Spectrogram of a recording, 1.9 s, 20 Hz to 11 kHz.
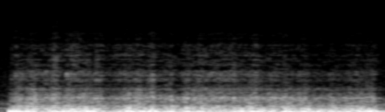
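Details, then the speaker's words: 5.1 home theater subwoofer emits loud deep droning hum the instant it is plugged in, caused by failed TDA2030 amplifier ICs, which are to be replaced. "এরকম আওয়াজ হচ্ছে মানে একদম আইসির সমস্যা।"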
